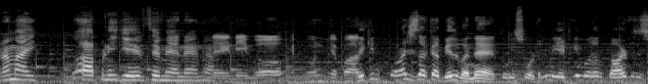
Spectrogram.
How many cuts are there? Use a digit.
1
